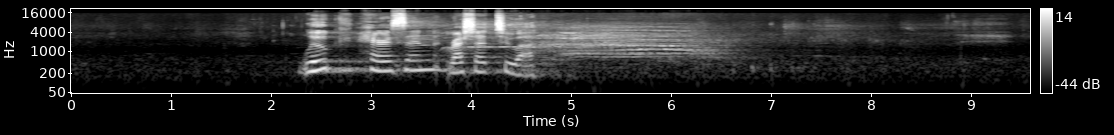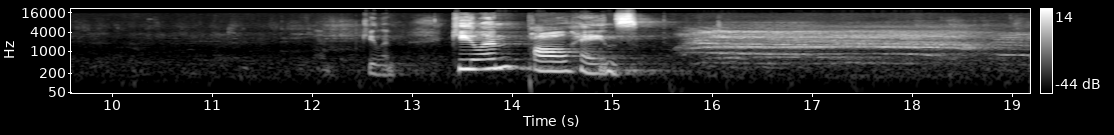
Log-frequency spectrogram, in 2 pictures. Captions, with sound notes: Luke Herrison Reszetucha. (audience cheering) Keelan Paul Hanes. (woman screaming)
